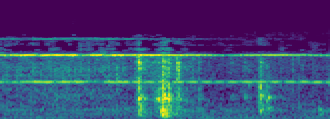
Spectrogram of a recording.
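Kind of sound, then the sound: household object, telephone ringing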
